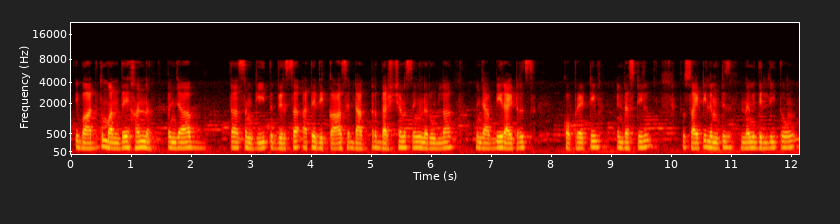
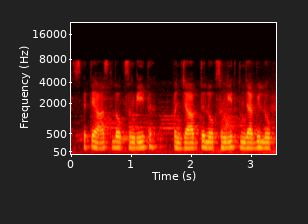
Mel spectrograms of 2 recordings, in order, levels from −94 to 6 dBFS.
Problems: background sounds at intervals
